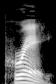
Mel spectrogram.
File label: "pray", voice, spelling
